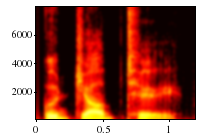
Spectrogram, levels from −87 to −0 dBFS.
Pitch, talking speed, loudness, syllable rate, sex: 140 Hz, 150 wpm, -15 LUFS, 3.0 syllables/s, female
